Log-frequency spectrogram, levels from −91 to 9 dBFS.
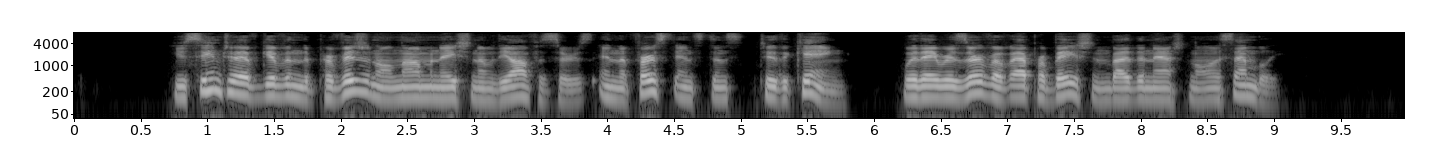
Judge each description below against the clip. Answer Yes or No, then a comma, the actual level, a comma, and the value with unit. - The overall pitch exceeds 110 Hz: Yes, low, 135 Hz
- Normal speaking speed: Yes, average, 160 wpm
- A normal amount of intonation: Yes, average, 3.4 semitones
